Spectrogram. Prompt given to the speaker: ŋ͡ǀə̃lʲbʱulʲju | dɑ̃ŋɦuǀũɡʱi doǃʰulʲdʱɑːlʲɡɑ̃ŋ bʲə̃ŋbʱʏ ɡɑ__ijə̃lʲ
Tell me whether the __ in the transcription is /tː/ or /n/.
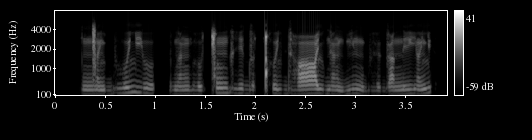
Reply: n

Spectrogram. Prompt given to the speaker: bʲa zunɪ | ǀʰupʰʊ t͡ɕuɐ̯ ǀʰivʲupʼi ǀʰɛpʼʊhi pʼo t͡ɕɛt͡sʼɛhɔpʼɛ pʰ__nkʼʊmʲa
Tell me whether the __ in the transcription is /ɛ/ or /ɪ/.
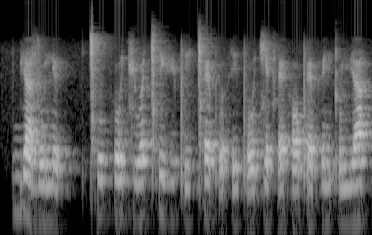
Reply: ɪ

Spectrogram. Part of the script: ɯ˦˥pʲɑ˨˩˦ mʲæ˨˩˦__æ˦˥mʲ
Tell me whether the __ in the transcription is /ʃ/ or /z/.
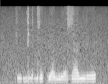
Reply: z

